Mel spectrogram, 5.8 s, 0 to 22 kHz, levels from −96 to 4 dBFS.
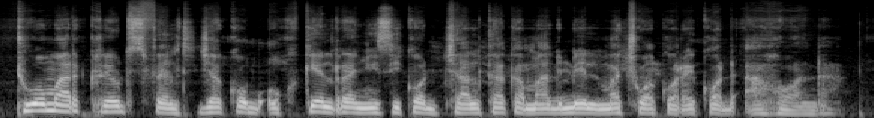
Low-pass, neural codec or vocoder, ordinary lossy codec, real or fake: none; codec, 44.1 kHz, 7.8 kbps, Pupu-Codec; none; fake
